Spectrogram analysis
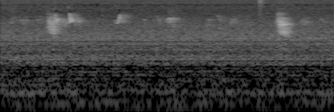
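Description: A Hooded oriole gives five brief, high chirps spread unevenly over three seconds, the last one loudest, against a steady hiss of background noise.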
